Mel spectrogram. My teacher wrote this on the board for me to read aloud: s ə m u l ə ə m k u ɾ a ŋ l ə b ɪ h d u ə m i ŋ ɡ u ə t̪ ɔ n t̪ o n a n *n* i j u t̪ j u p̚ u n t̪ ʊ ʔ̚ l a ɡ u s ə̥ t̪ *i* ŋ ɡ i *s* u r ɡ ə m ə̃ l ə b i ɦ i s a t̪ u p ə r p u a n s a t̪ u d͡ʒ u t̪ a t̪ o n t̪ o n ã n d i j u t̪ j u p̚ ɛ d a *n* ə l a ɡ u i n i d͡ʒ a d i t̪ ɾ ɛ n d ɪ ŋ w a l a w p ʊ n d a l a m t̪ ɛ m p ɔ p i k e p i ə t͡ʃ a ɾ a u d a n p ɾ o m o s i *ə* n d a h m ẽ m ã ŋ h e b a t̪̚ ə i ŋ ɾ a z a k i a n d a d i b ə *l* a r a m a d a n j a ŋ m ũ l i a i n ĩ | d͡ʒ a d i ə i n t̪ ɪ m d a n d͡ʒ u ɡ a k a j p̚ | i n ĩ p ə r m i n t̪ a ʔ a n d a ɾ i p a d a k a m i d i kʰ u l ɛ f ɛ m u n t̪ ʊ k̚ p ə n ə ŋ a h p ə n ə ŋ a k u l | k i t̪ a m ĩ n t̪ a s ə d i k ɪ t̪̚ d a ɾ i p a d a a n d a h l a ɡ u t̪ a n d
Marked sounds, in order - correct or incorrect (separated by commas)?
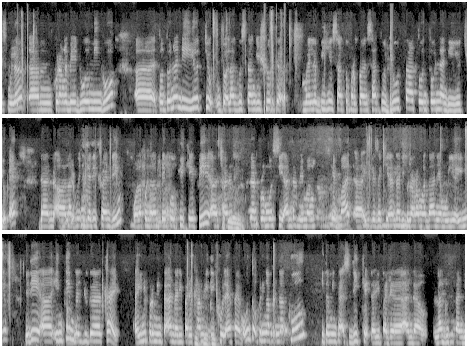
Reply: incorrect, incorrect, incorrect, correct, incorrect, correct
